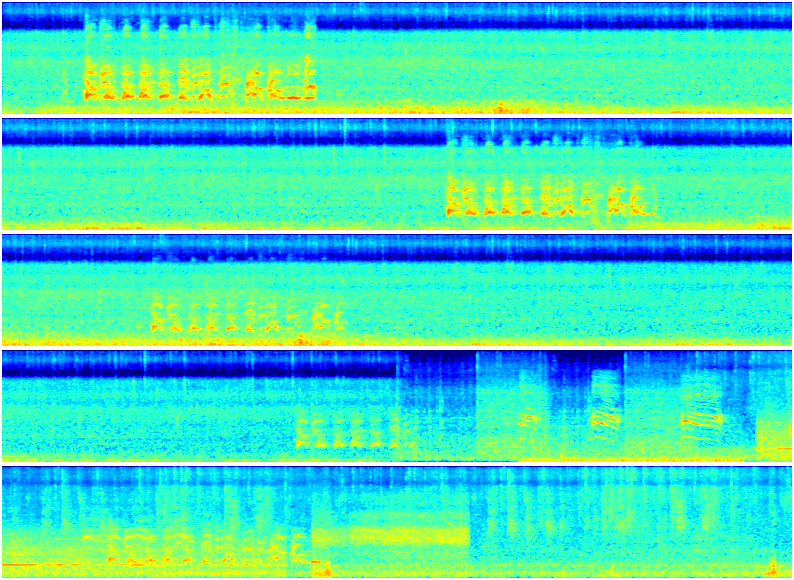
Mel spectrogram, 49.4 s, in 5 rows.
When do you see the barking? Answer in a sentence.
You can hear the barking from 1.0 to 4.0 s, from 15.4 to 18.1 s, from 21.6 to 24.1 s, from 33.2 to 34.9 s and from 40.8 to 43.5 s.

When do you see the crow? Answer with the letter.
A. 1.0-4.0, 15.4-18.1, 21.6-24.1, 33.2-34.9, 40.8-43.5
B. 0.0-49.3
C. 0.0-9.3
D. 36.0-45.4
D.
